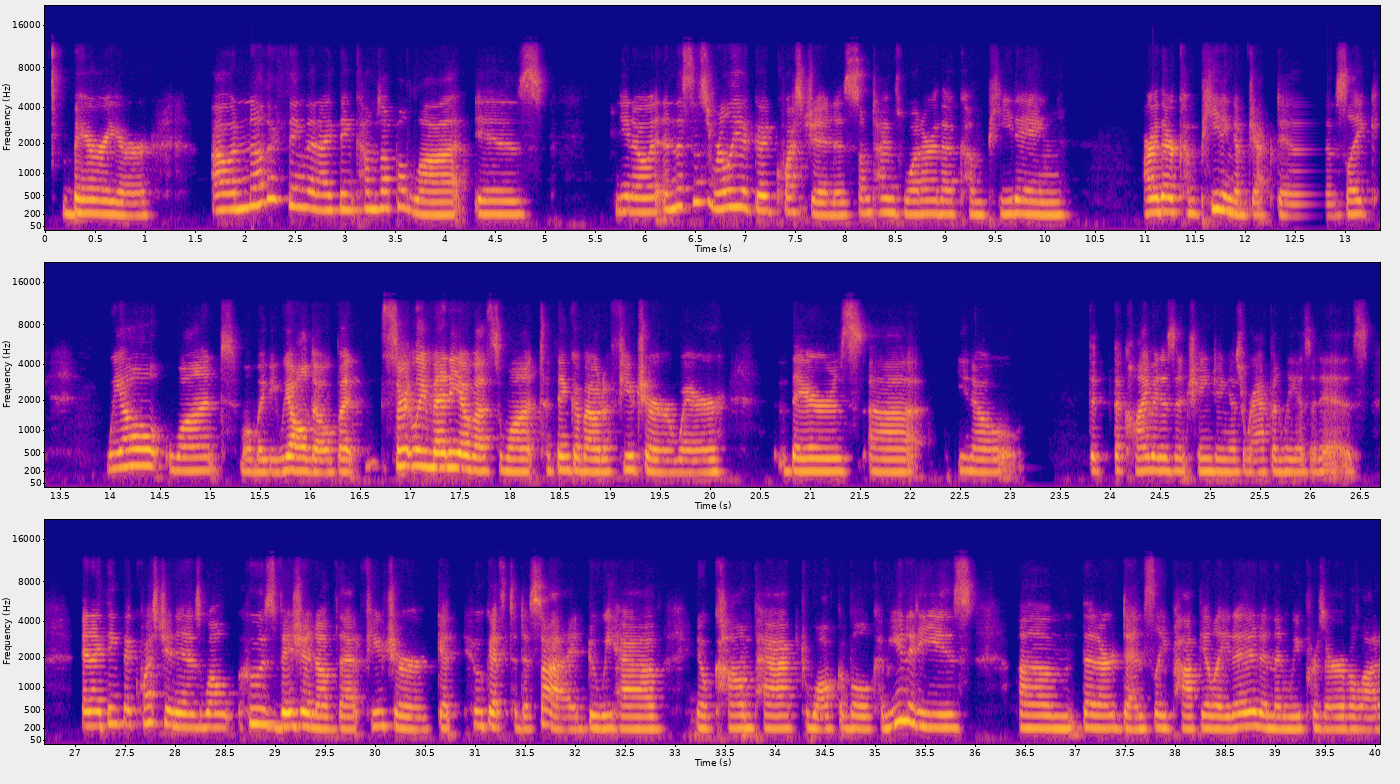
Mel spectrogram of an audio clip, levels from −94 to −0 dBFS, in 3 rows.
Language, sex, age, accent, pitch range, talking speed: English, female, 10-29, American, 190-230 Hz, 155 wpm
